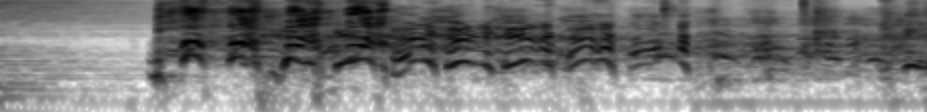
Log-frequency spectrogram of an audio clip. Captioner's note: everyone laughing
